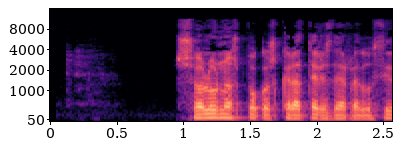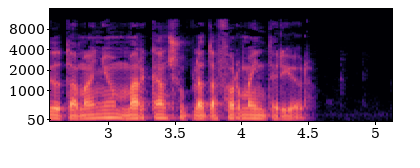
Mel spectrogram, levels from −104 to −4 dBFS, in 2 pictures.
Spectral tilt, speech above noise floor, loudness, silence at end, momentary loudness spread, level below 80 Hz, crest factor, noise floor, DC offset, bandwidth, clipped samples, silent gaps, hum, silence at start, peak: -6.5 dB/octave; 59 dB; -27 LUFS; 0.65 s; 11 LU; -54 dBFS; 20 dB; -85 dBFS; under 0.1%; 11.5 kHz; under 0.1%; none; none; 0.95 s; -8 dBFS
